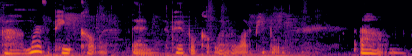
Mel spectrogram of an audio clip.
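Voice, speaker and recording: A young woman giving calm, soft-spoken ASMR commentary on a game she is playing, drifting often into close whispers with gentle fillers. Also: mid-range voice, normal speed, vocal fry. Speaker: ASMR gaming host. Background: faint video game music.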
